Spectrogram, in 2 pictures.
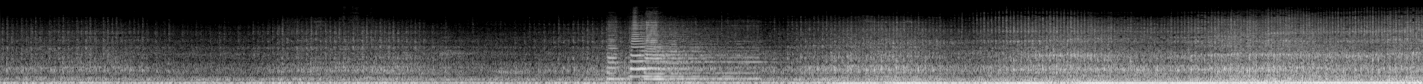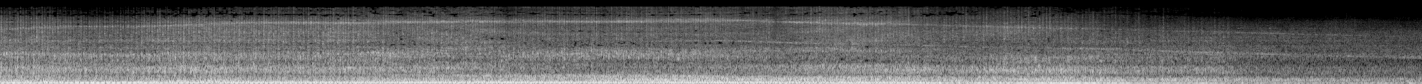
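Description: A train gives one short horn blast, then runs past loudly with a heavy low rumble. A high whine rides over it and falls in pitch near the end as the rumble eases.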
